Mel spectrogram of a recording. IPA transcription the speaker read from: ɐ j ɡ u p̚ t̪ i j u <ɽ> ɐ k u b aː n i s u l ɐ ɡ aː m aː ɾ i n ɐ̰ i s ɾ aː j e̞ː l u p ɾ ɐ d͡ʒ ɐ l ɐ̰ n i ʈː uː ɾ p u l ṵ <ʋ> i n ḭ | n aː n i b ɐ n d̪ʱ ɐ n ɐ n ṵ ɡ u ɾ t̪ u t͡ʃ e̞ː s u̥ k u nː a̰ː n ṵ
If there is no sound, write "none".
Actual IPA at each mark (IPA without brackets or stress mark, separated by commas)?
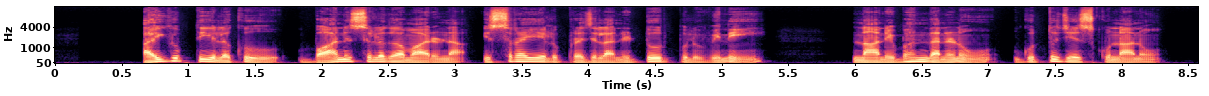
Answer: l, ʋ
